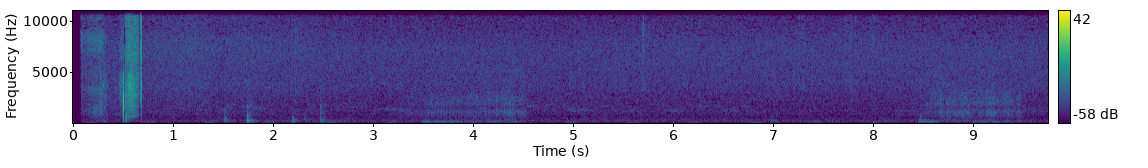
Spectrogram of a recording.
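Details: Snoring in a sleeping cat: soft, low rumbling breaths rising and fading about every five seconds, with a few faint clicks early on.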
